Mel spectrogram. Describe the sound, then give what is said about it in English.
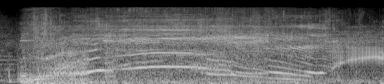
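A person's voice imitates a dinosaur roar: a single long, loud, strained call that rises in pitch, holds, then slides back down over nearly four seconds. “I'm back, but this time I'm a dinosaur!”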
